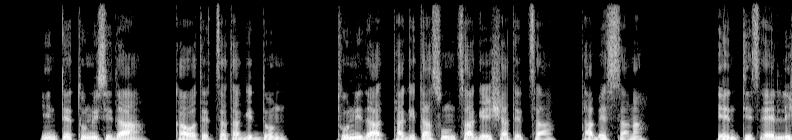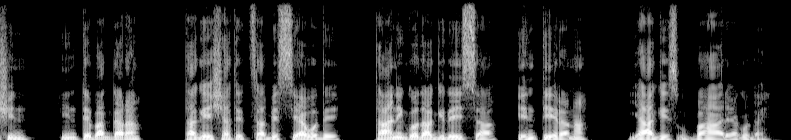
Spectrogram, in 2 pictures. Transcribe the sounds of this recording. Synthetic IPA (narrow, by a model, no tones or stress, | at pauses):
hɪnt̪ːɛt̪ʊnɪsɪd̪aː | kɐwɔt̪ɛt͡sːɐt̪ɐɡɪd̪ːɔn | t̪ʊnɪd̪aːt̪ɐɡɪt̪ɐsʊnt͡sːaːɡe̞ːʃːɐt̪ɛt͡sːaː | t̪ɐbɛsːɐnɐ | ʔɛnt̪ːɪt͡sʼe̞ːlːɪʃɪn | hɪnt̪ːɛbɐɡːɐɾɐ | t̪ɐɡe̞ːʃːɐt̪ɛt͡sːaːbɛsːɪjaːwɔd̪ɛ | t̪aːnɪɡɔd̪aːɡɪd̪ɛjsːaː | ɛnt̪ːɪɛɾɐnɐ | jaːɡeːsʊ̰bːaːhaɾɪjaɡɔd̪ɐ̰j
